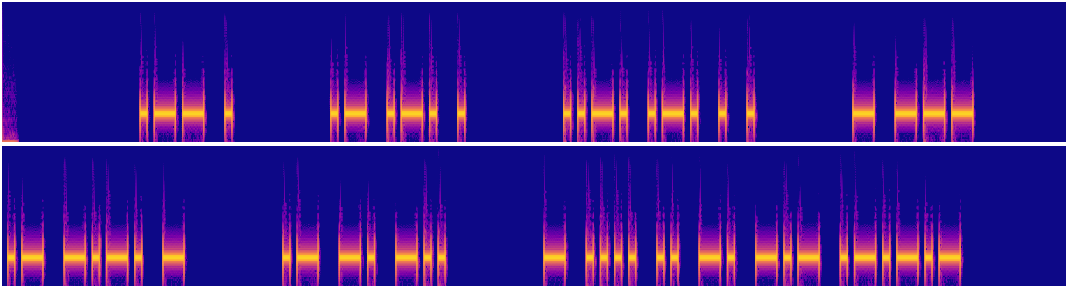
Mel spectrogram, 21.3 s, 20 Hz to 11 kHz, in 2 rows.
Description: Morse code, heard as a keyed tone, about 17 wpm, 700 Hz. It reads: WE ARE FREE TO ACT AND THINK.
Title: 2x Word-Spacing - Sentences from Top 500 Words - 17wpm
